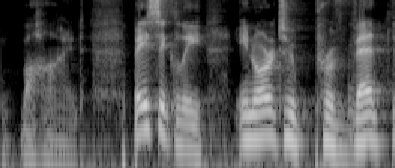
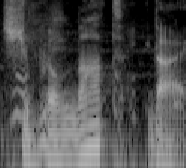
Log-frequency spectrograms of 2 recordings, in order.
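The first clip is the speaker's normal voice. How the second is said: put-on Russian accent, said more quietly; 3 semitones lower, 7 dB quieter than usual. Voicing an undead Russian figure in a game scene: Russian accent. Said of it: "I am gonna lose the accent".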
